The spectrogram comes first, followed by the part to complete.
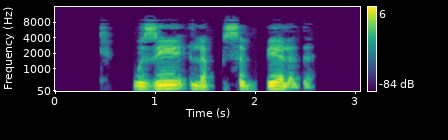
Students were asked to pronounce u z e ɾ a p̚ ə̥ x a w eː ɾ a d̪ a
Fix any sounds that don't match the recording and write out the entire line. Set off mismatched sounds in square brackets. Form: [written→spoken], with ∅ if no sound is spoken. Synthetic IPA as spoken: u z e [ɾ→l] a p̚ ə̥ [x→s] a [w→b] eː [ɾ→l] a d̪ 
